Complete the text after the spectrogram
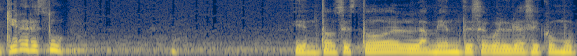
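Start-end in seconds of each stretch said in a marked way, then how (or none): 0.0-0.7 higher, bewildered question; confused mother. Retold or imitated. Mother not recognizing her son, bewildered and higher. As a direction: ask it like she truly doesn't know him. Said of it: "me dice".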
